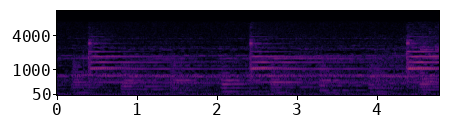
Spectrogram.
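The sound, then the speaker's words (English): A clock bell strikes three o'clock, three times, each resonant chime spaced about two seconds apart, its ringing overtones sustaining and overlapping between strokes. No voices are heard. “Three o'clock.”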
